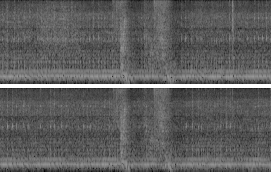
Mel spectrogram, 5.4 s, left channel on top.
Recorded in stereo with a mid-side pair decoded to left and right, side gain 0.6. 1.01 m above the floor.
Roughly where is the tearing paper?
Ahead.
